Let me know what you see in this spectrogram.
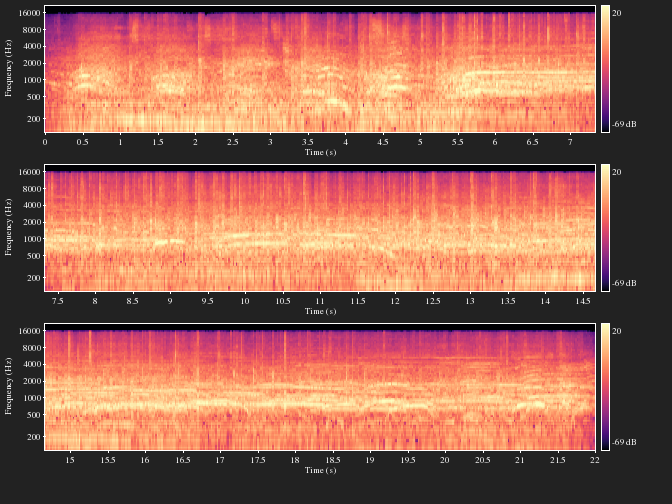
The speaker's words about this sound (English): But listen to this crowd here as they as they open up the uh, the store for for the residents.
